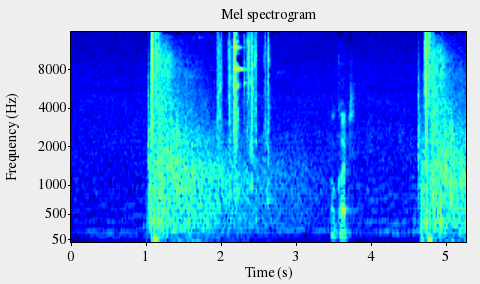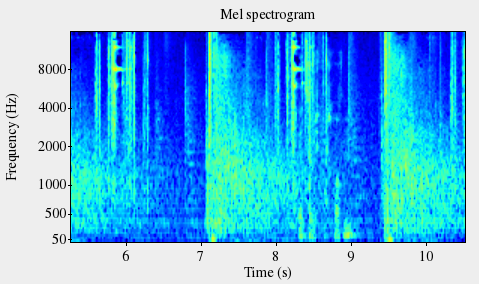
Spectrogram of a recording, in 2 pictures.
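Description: A rifle fires loud shots that echo away, one every few seconds.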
